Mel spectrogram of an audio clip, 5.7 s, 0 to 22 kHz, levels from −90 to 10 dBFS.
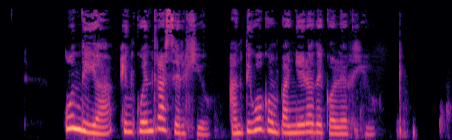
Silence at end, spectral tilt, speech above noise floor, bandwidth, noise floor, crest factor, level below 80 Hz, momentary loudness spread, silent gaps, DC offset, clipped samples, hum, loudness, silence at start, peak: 1 s; -5 dB/octave; 50 dB; 17 kHz; -67 dBFS; 16 dB; -60 dBFS; 23 LU; none; under 0.1%; under 0.1%; none; -18 LUFS; 0.8 s; -4 dBFS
